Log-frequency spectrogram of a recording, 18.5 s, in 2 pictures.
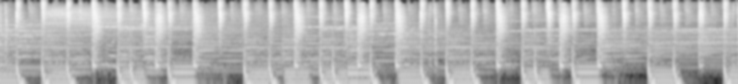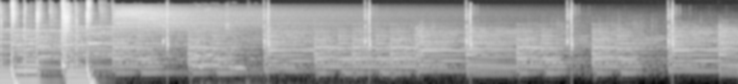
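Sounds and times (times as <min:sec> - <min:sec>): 
upbeat hip hop beat: 0:00.0 - 0:14.3.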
